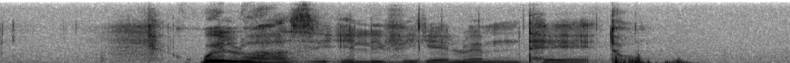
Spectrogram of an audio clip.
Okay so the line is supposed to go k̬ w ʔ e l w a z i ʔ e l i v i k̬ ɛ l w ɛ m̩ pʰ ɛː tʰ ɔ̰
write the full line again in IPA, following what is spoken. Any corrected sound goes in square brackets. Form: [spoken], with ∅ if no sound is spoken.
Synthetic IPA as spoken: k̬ w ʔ [ɛ] l w a z i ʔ e l i v i k̬ ɛ l w ɛ m̩ [tʰ] ɛː tʰ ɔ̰

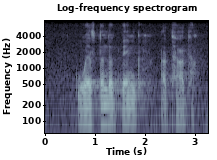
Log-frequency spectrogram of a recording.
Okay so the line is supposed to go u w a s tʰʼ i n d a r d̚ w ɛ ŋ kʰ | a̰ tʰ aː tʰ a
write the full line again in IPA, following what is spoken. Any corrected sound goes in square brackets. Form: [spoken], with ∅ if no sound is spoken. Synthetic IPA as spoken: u w [ɛ] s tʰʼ [a] n d a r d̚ [b] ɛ ŋ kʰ | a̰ tʰ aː tʰ a

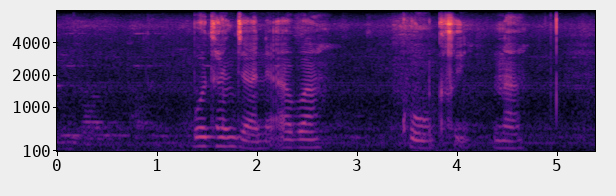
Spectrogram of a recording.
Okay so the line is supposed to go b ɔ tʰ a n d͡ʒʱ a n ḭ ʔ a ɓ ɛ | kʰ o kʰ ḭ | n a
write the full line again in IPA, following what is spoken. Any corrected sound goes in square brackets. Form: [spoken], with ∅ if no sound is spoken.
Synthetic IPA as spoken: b ɔ tʰ a n d͡ʒʱ a n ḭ ʔ a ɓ [a] | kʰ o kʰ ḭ | n a

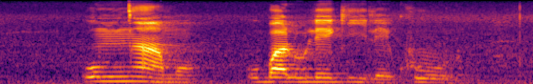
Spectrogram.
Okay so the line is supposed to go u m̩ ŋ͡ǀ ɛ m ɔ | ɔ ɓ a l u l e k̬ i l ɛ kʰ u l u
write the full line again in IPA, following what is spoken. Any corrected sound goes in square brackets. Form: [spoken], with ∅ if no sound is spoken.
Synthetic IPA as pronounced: u m̩ ŋ͡ǀ [a] m ɔ | [u] ɓ a l u l e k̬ i l ɛ kʰ [uː] l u

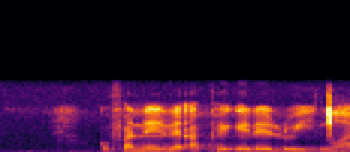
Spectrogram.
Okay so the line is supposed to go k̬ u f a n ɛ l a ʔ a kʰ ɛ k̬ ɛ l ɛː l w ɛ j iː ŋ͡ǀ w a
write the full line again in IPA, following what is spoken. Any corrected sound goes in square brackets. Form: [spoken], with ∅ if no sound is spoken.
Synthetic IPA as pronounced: k̬ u f a n ɛ l [ɛ] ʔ a [pʰ] ɛ k̬ ɛ l [ɛ] l w ɛ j [i] ŋ͡ǀ w a

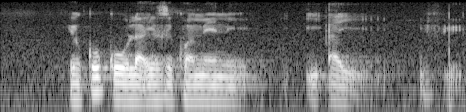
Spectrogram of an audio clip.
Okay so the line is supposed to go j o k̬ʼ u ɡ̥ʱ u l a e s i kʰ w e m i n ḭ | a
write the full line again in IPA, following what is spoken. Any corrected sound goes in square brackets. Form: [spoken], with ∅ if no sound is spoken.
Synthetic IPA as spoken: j o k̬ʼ u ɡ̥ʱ u l a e [z] i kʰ w [a] m [e] n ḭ | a

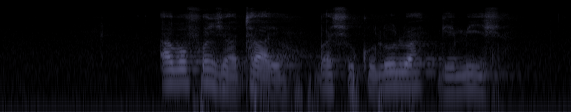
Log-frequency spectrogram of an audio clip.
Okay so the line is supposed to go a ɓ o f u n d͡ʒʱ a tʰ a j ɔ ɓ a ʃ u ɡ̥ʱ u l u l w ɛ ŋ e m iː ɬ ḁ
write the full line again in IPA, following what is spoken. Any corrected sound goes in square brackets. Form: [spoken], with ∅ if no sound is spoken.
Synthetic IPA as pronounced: a ɓ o f u n d͡ʒʱ a tʰ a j ɔ ɓ a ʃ u ɡ̥ʱ u l u l w [a] ŋ e m iː ɬ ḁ

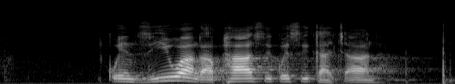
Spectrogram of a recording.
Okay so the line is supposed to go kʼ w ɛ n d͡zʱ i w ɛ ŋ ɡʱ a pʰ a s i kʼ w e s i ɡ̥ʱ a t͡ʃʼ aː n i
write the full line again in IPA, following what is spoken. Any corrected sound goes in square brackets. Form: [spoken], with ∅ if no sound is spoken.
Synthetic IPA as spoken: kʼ w [e] n d͡zʱ i w [a] ŋ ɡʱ a pʰ a s i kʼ w e s i ɡ̥ʱ a t͡ʃʼ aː n [a]

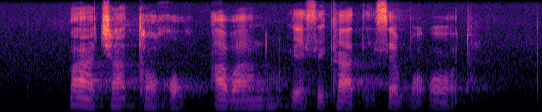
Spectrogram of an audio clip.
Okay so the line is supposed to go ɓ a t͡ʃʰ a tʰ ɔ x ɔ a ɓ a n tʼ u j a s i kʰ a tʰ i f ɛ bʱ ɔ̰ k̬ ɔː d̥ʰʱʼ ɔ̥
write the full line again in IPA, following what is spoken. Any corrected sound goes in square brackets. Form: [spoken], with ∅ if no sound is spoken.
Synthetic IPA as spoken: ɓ a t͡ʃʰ a tʰ ɔ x ɔ a ɓ a n tʼ u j [e] s i kʰ a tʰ i [s] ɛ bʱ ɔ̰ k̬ ɔː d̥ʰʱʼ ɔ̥

